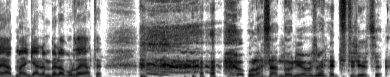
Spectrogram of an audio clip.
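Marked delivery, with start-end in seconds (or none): 1.5-3.1 laughter squealing way up; high squeal of laughter. Real, not acted. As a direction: burst into a high giggle. Laughing at the shivering dog. (ince, tiz kahkaha)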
